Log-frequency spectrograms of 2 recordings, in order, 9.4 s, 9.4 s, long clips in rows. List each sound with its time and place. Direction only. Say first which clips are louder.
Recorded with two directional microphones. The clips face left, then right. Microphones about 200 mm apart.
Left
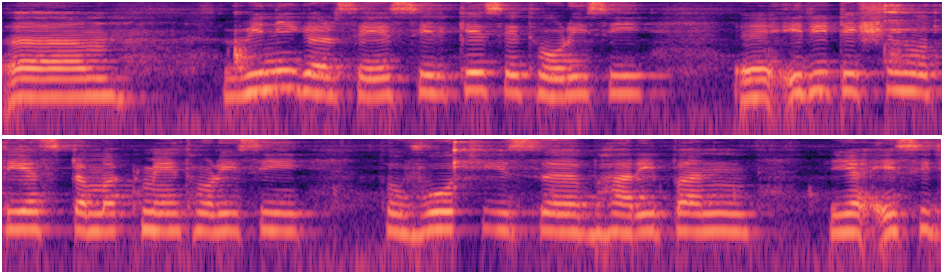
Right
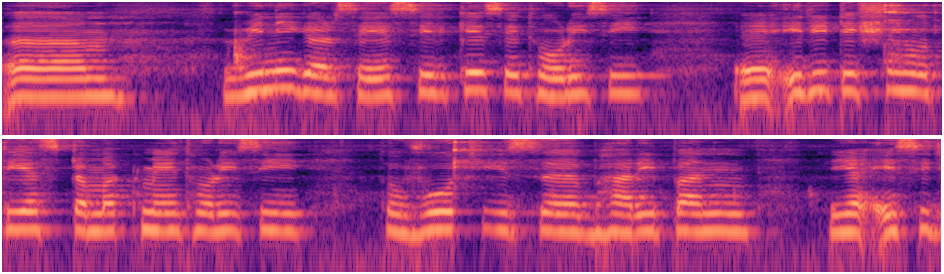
0.0 s speech: right 3 dB; 40° right (ahead or behind)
